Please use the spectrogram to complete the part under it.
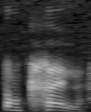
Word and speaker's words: Tanquerel: Tanquerel, en fait il l'appelle Tanquerel, ça s'écrit Tanquerel, mais on dit Lise Tanquerel.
